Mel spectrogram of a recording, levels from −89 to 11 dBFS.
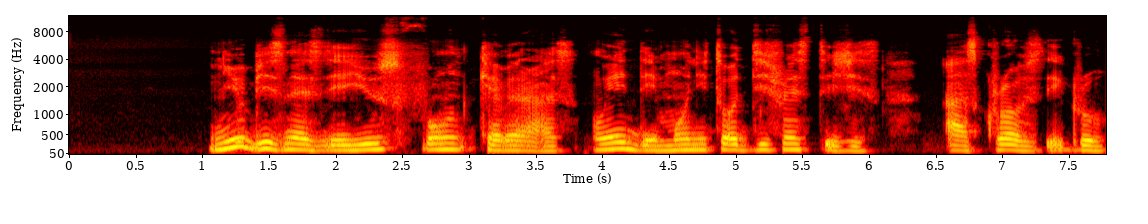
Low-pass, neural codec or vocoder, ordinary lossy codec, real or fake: none; none; none; real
